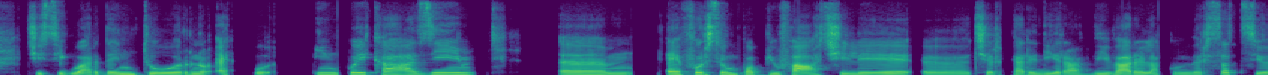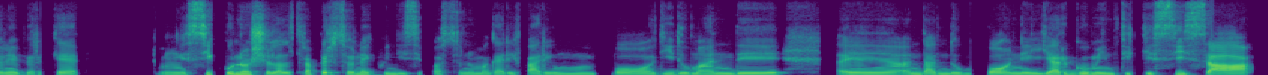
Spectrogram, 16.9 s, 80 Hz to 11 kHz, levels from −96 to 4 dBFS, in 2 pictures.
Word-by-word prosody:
ci 185 Hz, -, -4 dB
si 185 Hz, +1 st, -4 dB
guarda 175 Hz, 0 st, +2 dB
intorno, 185 Hz, -1 st, +2 dB
ecco, 185 Hz, 0 st, -2 dB, 0.3 s
in 215 Hz, 0 st, +1 dB
quei 230 Hz, 0 st, +4 dB
casi, 220 Hz, +1 st, +2 dB, 0.6 s
uhm, 180 Hz, -1 st, +2 dB, 0.2 s
è 210 Hz, -1 st, +5 dB
forse 225 Hz, +2 st, +2 dB
un 205 Hz, -, +1 dB
po' 190 Hz, -1 st, +1 dB
più 195 Hz, +1 st, -3 dB
facile, 180 Hz, +2 st, +4 dB
uhm, 165 Hz, -1 st, -3 dB
cercare 175 Hz, 0 st, -2 dB
di 175 Hz, 0 st, 0 dB
ravvivare 170 Hz, +1 st, +2 dB
la 170 Hz, -1 st, -1 dB
conversazione 175 Hz, +1 st, -3 dB
perché, 165 Hz, 0 st, -5 dB, 0.6 s
mhmm, 180 Hz, 0 st, -5 dB
si 170 Hz, +5 st, -2 dB
conosce 195 Hz, -2 st, +3 dB
l'altra 175 Hz, +2 st, -1 dB
persona, 195 Hz, -5 st, -1 dB
e 185 Hz, -, -5 dB
quindi 180 Hz, -1 st, -5 dB
si 175 Hz, -, -11 dB
possono 170 Hz, 0 st, -8 dB
magari 165 Hz, 0 st, -5 dB
fare 170 Hz, 0 st, -2 dB
un 170 Hz, 0 st, -5 dB
po' 170 Hz, -1 st, -1 dB
di 170 Hz, +1 st, -6 dB
domande, 170 Hz, 0 st, 0 dB, 0.4 s
ehm, 170 Hz, -1 st, +1 dB
andando 175 Hz, -1 st, -2 dB
un 165 Hz, -, -8 dB
po' 175 Hz, -1 st, +2 dB
negli 170 Hz, +1 st, -1 dB
argomenti 175 Hz, 0 st, 0 dB
che 180 Hz, -, -4 dB
si 190 Hz, +1 st, -3 dB
sa, 165 Hz, -1 st, +7 dB
175 Hz, 165 wpm, -22 LUFS, 170-185 Hz, 0.6 s, sa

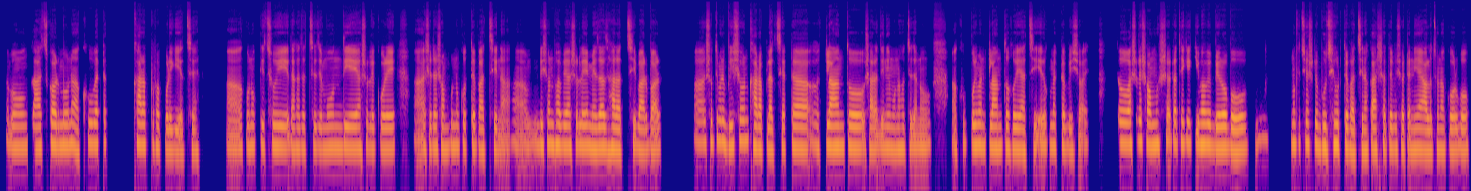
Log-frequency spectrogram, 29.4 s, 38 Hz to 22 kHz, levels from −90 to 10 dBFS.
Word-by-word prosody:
এবং 165 Hz, -3 st, -1 dB, 0.3 s
কাজকর্মেও 170 Hz, +1 st, +2 dB
না -, -, +1 dB, 0.2 s
খুব 185 Hz, -1 st, -1 dB
একটা 180 Hz, +1 st, -9 dB, 0.6 s
খারাপ 175 Hz, -2 st, +3 dB
প্রভাব 170 Hz, -2 st, -2 dB
পড়ে 150 Hz, -1 st, +2 dB
গিয়েছে। 145 Hz, +1 st, -3 dB, 0.7 s
আ -, -, -3 dB, 0.3 s
কোনো 170 Hz, 0 st, -2 dB
কিছুই 170 Hz, 0 st, 0 dB, 0.2 s
দেখা 160 Hz, 0 st, -1 dB
যাচ্ছে 155 Hz, +1 st, -6 dB
যে -, -, 0 dB
মন 165 Hz, 0 st, -1 dB, 0.2 s
দিয়ে 165 Hz, -1 st, +3 dB, 0.2 s
আসলে 155 Hz, +2 st, -4 dB
করে 155 Hz, 0 st, +4 dB, 0.5 s
আ -, -, -5 dB, 0.2 s
সেটা 160 Hz, 0 st, 0 dB
সম্পূর্ণ 165 Hz, +1 st, -2 dB
করতে 165 Hz, 0 st, 0 dB
পারছি 150 Hz, +1 st, -2 dB
না। -, -, -5 dB, 0.3 s
আ -, -, -6 dB, 0.4 s
ভীষণভাবে 175 Hz, 0 st, +1 dB
আসলে 170 Hz, +1 st, -1 dB, 0.2 s
মেজাজ 160 Hz, 0 st, +4 dB
হারাচ্ছি 150 Hz, -2 st, +1 dB
বারবার। 150 Hz, +1 st, +1 dB, 0.8 s
আ -, -, -5 dB, 0.2 s
সত্যি 195 Hz, +1 st, -4 dB
মানে 195 Hz, -1 st, +2 dB
ভীষণ 200 Hz, +4 st, +1 dB
খারাপ 165 Hz, -2 st, +3 dB
লাগছে। 150 Hz, -1 st, -1 dB
একটা 165 Hz, +1 st, 0 dB, 0.6 s
ক্লান্ত 165 Hz, -1 st, +4 dB, 0.4 s
সারাদিনই 85 Hz, -, -1 dB
মনে 155 Hz, 0 st, -2 dB
হচ্ছে 155 Hz, -, -5 dB
যেন 85 Hz, 0 st, -3 dB, 0.6 s
আ -, -, -4 dB
খুব -, -, -9 dB
পরিমাণ 175 Hz, 0 st, +2 dB
ক্লান্ত 165 Hz, 0 st, +1 dB, 0.2 s
হয়ে 155 Hz, -1 st, +5 dB
আছি, 145 Hz, +4 st, -7 dB
এরকম 170 Hz, 0 st, -2 dB
একটা 165 Hz, -, -1 dB
বিষয়। 145 Hz, +5 st, -4 dB, 0.6 s
তো -, -, -3 dB, 0.2 s
আসলে 195 Hz, +2 st, -1 dB
সমস্যাটা 180 Hz, +1 st, +2 dB
থেকে 190 Hz, 0 st, 0 dB
কিভাবে 180 Hz, 0 st, +4 dB
বেরোবো, 160 Hz, -1 st, +6 dB, 0.4 s
উ -, -, -9 dB, 0.7 s
কোনো 180 Hz, -, 0 dB
কিছু 185 Hz, -, -7 dB
আসলে 180 Hz, -, -1 dB
বুঝে 165 Hz, 0 st, +2 dB
উঠতে 165 Hz, -1 st, +2 dB
পারছি 140 Hz, -1 st, -1 dB
না। -, -, +2 dB
কার 155 Hz, 0 st, +3 dB
সাথে 160 Hz, 0 st, -2 dB
বিষয়টা 155 Hz, 0 st, -1 dB
নিয়ে 155 Hz, 0 st, 0 dB
আলোচনা 150 Hz, +1 st, -2 dB
করবো, 150 Hz, 0 st, +2 dB
165 Hz, 145 wpm, -22 LUFS, 155-175 Hz, 0.8 s, বেরোবো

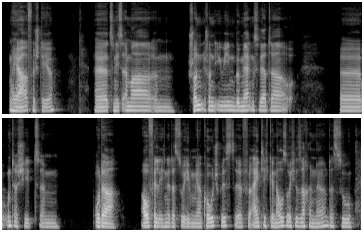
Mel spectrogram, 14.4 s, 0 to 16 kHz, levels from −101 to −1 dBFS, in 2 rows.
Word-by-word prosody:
Naja, 120 Hz, 0 st, +5 dB
verstehe. 125 Hz, -1 st, -4 dB, 0.8 s
Äh, 115 Hz, 0 st, +2 dB
zunächst 120 Hz, -2 st, -4 dB
einmal, 130 Hz, -1 st, +1 dB
ähm, 115 Hz, -1 st, -7 dB, 0.2 s
schon 150 Hz, +3 st, +3 dB
schon 135 Hz, -1 st, 0 dB
irgendwie 135 Hz, 0 st, -1 dB
'n 135 Hz, -1 st, 0 dB
bemerkenswerter, 130 Hz, -1 st, -1 dB, 0.9 s
äh, 120 Hz, -1 st, 0 dB
Unterschied, 130 Hz, -4 st, -3 dB
ähm 115 Hz, -1 st, -6 dB, 0.7 s
oder 110 Hz, -4 st, +4 dB, 0.4 s
auffällig, 125 Hz, 0 st, +4 dB
ne, 125 Hz, 0 st, 0 dB
dass 120 Hz, -1 st, -3 dB
du -, -, -3 dB
eben, 120 Hz, 0 st, -1 dB
ja, 115 Hz, 0 st, -1 dB
Coach 135 Hz, +4 st, +2 dB
bist, 140 Hz, 0 st, -2 dB
äh, 125 Hz, -, -1 dB
für 120 Hz, -, -5 dB
eigentlich 135 Hz, +2 st, 0 dB
genau 130 Hz, -1 st, +2 dB
solche 135 Hz, 0 st, 0 dB
Sachen, 130 Hz, -2 st, -1 dB
ne, 125 Hz, +5 st, -1 dB
dass 130 Hz, -2 st, -4 dB
du 120 Hz, -1 st, -2 dB
125 Hz, 135 wpm, -26 LUFS, 120-135 Hz, 0.9 s, Naja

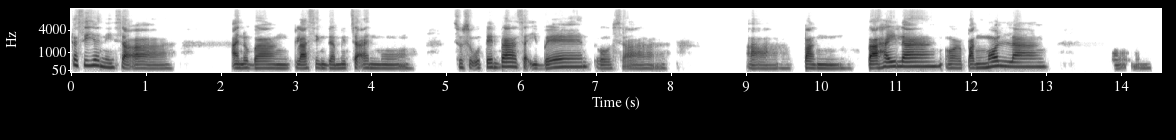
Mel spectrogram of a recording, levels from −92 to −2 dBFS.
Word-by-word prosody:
kasi 265 Hz, -1 st, 0 dB
'yan, 220 Hz, -7 st, -1 dB
eh, 180 Hz, -, -3 dB
sa, -, -, +1 dB
ah, 140 Hz, -1 st, -2 dB, 0.9 s
ano 160 Hz, +1 st, +2 dB
bang 155 Hz, -1 st, -1 dB
klaseng 155 Hz, +1 st, +1 dB
damit 150 Hz, +1 st, -3 dB
saan 160 Hz, -1 st, 0 dB
mo 150 Hz, 0 st, -7 dB, 0.5 s
susuutin 175 Hz, +1 st, -3 dB
ba 210 Hz, +1 st, +6 dB
sa -, -, -1 dB
event 195 Hz, +8 st, -1 dB
o 145 Hz, 0 st, -5 dB
sa, 145 Hz, 0 st, -8 dB, 1.3 s
ah, 140 Hz, +1 st, -7 dB, 0.2 s
pang 150 Hz, -2 st, -1 dB, 0.3 s
bahay 205 Hz, +8 st, +7 dB
lang 220 Hz, +1 st, +4 dB
or 155 Hz, -1 st, -4 dB
pang 160 Hz, +1 st, +2 dB
mall 215 Hz, +7 st, +5 dB
lang? 205 Hz, -2 st, 0 dB, 0.9 s
Oh, -, -, -11 dB
hmm. 75 Hz, +2 st, -16 dB
155 Hz, 110 wpm, -23 LUFS, 145-205 Hz, 1.3 s, bahay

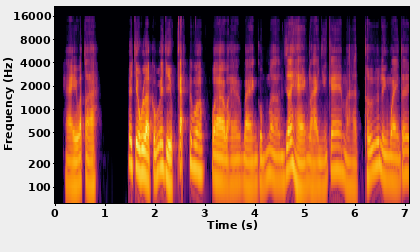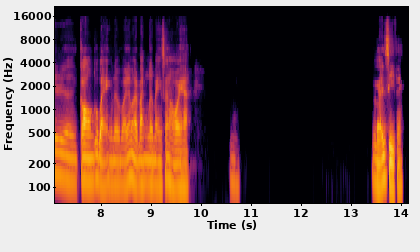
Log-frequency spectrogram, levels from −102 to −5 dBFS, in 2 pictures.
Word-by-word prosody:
Hay 105 Hz, -1 st, -1 dB
quá 115 Hz, +3 st, +3 dB
ta! 105 Hz, -2 st, -1 dB, 0.6 s
Nói 195 Hz, -, +3 dB
chung 175 Hz, -4 st, +7 dB
là 150 Hz, -, +10 dB
cũng 140 Hz, +2 st, +1 dB
có 180 Hz, -, +5 dB
nhiều 120 Hz, -5 st, +6 dB
cách, -, -, +4 dB
đúng 195 Hz, -3 st, 0 dB
hông? 165 Hz, -3 st, +1 dB, 0.2 s
Và 120 Hz, -4 st, +4 dB
bạn 110 Hz, +1 st, -4 dB
bạn 105 Hz, 0 st, -2 dB
cũng, 115 Hz, +6 st, -5 dB
a, 145 Hz, -, -2 dB, 0.2 s
giới 180 Hz, +6 st, +4 dB
hạn 105 Hz, -, 0 dB
lại 100 Hz, -1 st, -3 dB
những 105 Hz, +3 st, -7 dB
cái 165 Hz, +3 st, -2 dB
mà 105 Hz, -7 st, -7 dB, 0.2 s
thứ 155 Hz, +7 st, -1 dB
liên 130 Hz, -7 st, -2 dB
quan 115 Hz, -1 st, -2 dB
tới, 140 Hz, 0 st, -4 dB
ơ, 120 Hz, -3 st, -6 dB
con 120 Hz, -1 st, +2 dB
của 130 Hz, -, -4 dB
bạn 105 Hz, -1 st, -3 dB
đồ 110 Hz, 0 st, -5 dB
mà 105 Hz, 0 st, -6 dB
nếu 130 Hz, +4 st, -4 dB
mà 110 Hz, -5 st, -1 dB
đăng 110 Hz, +1 st, -4 dB
lên 110 Hz, -1 st, -3 dB
mạng 105 Hz, -1 st, -6 dB
xã 120 Hz, +4 st, -6 dB
hội 100 Hz, -3 st, -2 dB
hả? 100 Hz, -1 st, -5 dB, 0.8 s
Ừm. 110 Hz, -3 st, -17 dB, 2.7 s
Là 115 Hz, -5 st, -2 dB
cái 120 Hz, -, +1 dB
gì 110 Hz, -6 st, +2 dB
vậy? 100 Hz, -, -6 dB
115 Hz, 195 wpm, -24 LUFS, 105-135 Hz, 2.7 s, là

